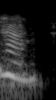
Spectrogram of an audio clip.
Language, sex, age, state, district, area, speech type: Kannada, female, 18-30, Karnataka, Shimoga, rural, conversation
